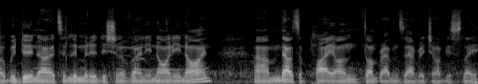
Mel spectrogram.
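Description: A man talks at a very fast pace with a very deep, low pitch. The sound is dry with no echo, over light background noise. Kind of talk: interview answer. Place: open country. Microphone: handheld.

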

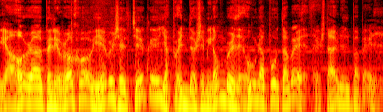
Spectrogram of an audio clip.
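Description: Using a put-on character voice, a man speaks fairly high for a man at a moderate pace with hardly any pauses, while clear background noise runs underneath. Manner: grumpy, pompous, swearing.

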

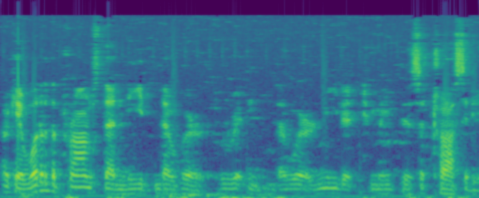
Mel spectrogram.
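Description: With music behind it, the delivery keeps a moderate tempo. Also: man. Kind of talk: casual commentary. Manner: casual, profane.

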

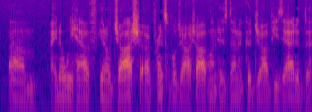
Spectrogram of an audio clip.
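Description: A man speaking fairly quickly in a fairly low pitch, monotone and flat in intonation. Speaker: school board candidate. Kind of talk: interview. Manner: fast.

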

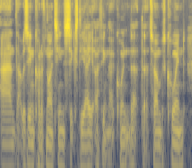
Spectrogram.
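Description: A man with a British accent and a very deep, low pitch at a fairly quick pace. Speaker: cybersecurity researcher. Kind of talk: interview. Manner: halting, many fillers.

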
